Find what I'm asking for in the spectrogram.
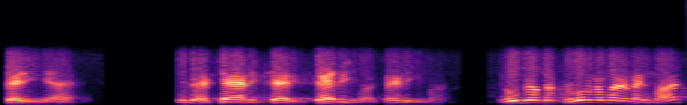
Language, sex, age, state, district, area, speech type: Tamil, male, 60+, Tamil Nadu, Tiruppur, urban, conversation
